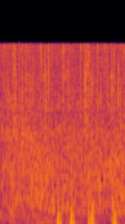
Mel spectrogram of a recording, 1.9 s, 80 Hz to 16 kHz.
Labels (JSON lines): {"label": "biophony", "recorder": "SoundTrap 600 or HydroMoth"}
